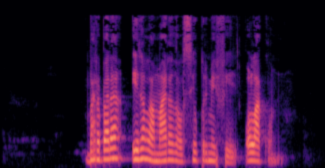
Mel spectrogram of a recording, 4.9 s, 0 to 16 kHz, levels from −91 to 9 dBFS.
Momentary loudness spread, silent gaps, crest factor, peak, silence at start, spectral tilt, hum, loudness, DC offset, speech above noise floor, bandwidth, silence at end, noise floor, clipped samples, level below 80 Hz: 12 LU; none; 18 dB; -2 dBFS; 1.3 s; -6 dB/octave; none; -19 LUFS; under 0.1%; 60 dB; 11.5 kHz; 0.7 s; -78 dBFS; under 0.1%; -54 dBFS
